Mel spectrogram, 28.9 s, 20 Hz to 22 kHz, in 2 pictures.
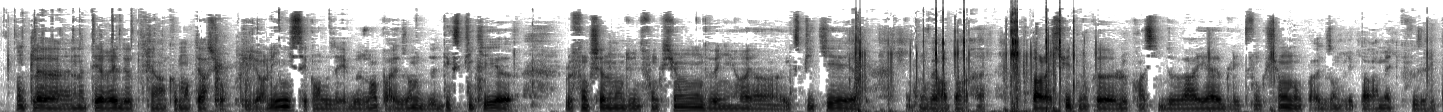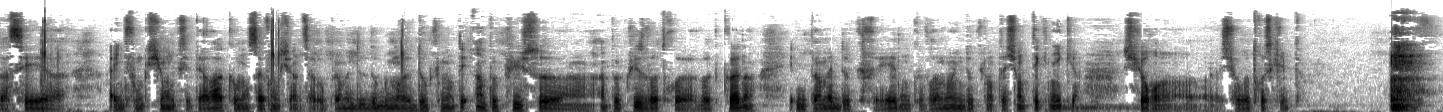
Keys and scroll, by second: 3.3 BackSpace.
